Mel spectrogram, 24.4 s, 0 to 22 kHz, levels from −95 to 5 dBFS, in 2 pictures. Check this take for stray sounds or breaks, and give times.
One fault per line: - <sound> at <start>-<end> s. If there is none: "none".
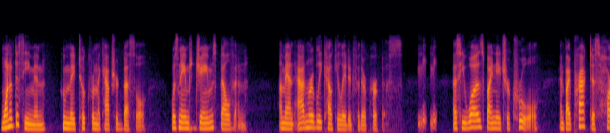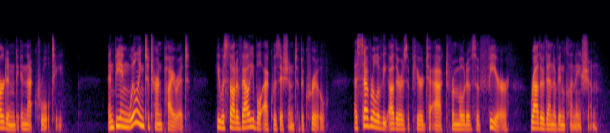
- laugh at 8.4-8.7 s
